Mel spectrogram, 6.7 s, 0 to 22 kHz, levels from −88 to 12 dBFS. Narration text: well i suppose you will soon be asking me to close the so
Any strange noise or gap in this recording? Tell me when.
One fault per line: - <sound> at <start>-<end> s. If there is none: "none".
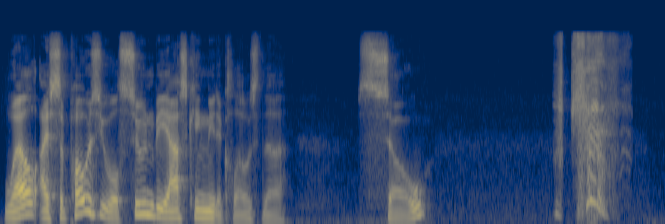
- sneeze at 5.5-6.3 s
